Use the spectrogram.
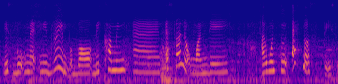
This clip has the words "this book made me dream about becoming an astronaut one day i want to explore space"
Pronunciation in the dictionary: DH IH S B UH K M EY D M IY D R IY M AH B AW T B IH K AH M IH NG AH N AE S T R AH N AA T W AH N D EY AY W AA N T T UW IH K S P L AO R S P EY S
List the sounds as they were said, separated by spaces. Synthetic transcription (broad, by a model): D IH S B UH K M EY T M IY D R IY M AH B AW T B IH K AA M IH NG AH N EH S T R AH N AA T W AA N D EY AY W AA N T T UW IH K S L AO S P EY S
